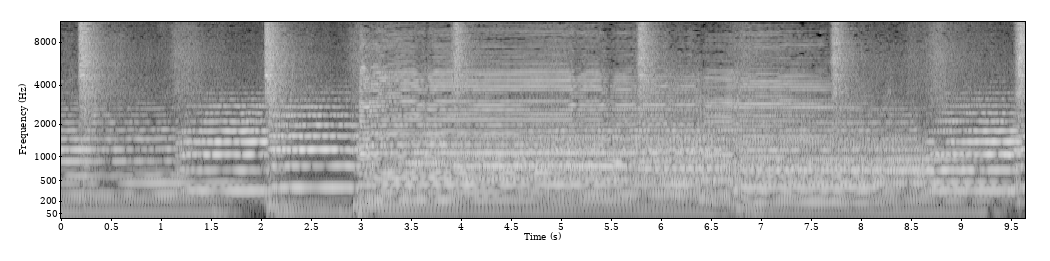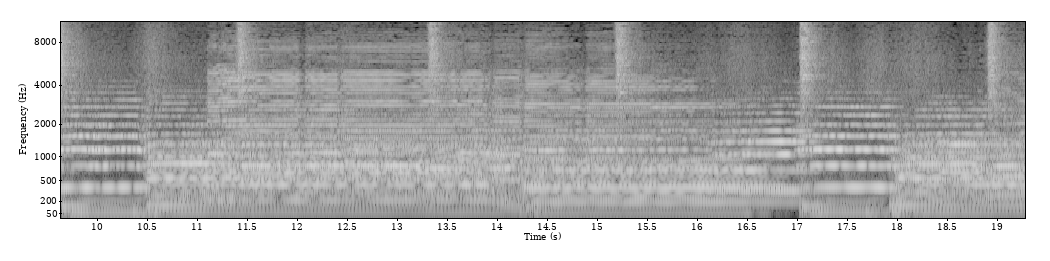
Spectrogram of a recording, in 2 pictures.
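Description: A jazz big band playing a slow ballad: brass and saxophone sections hold sustained chords that change every second or two. A sharp percussive stroke falls about every two seconds.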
